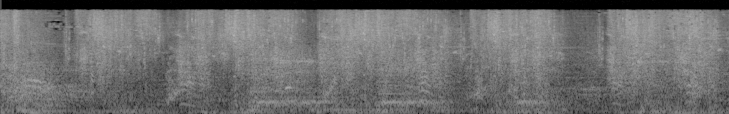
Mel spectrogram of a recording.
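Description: Game sound effects of spells and attacks crackle and whoosh.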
